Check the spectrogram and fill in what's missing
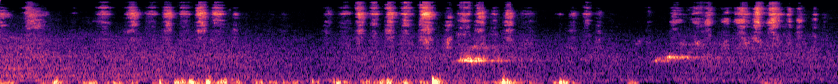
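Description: Pen writing on paper during a math exam lesson, a close scratchy scrawl of irregular strokes with a few sharper taps, steady for several seconds and fading toward the end.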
